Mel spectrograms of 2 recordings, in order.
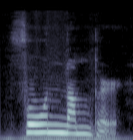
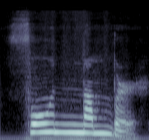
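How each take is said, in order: No difference in how they are said.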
